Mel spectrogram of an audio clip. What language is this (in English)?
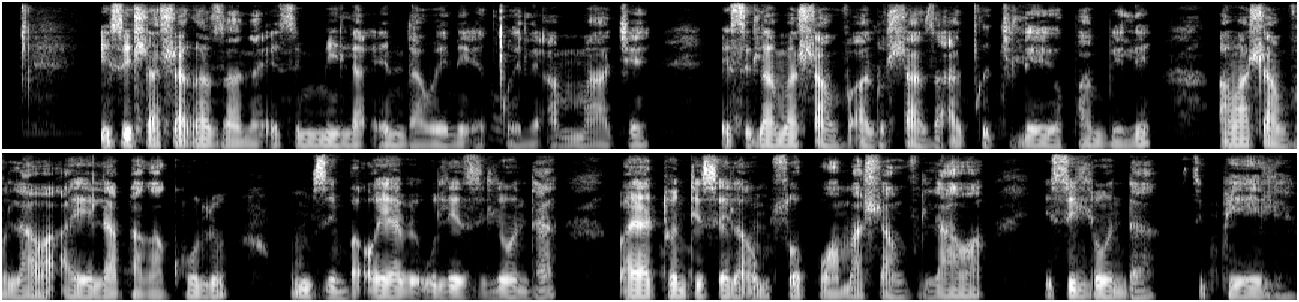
North Ndebele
